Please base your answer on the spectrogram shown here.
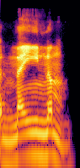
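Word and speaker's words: नैनं: जैसे नैनम नहीं होता, नैनम, आई। नेनम नैनम नहीं होता, नैनम, आई। अब ये सुनने में थोड़ा सा हह, जैसे लोग कहते हैं शहरों में रहने वाले ना, कुछ लोग कहते हैं गांव का गंवार है। सुनने में हो सकता है थोड़ा थोड़ा वैसा लगे, ये भैंस, नैनम। लेकिन रियल प्रोनाउंसिएशन यही है संस्कृत की।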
